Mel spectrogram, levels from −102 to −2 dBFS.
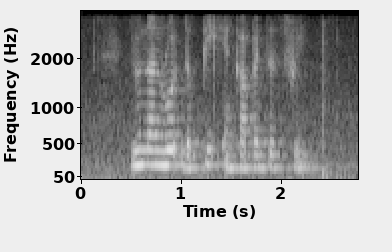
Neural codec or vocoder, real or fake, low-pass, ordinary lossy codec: none; real; 3.6 kHz; none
